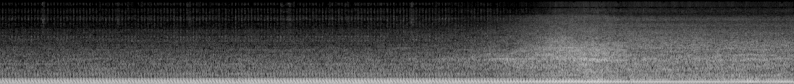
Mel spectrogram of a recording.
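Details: Nearly new Briggs & Stratton generator, 3.9 hours, that surged badly (carburetor was not dirty; fuel cutoff solenoid involved), after repair and restart: steady, even drone with no hunting or surging; governor settled, runs smoothly.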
